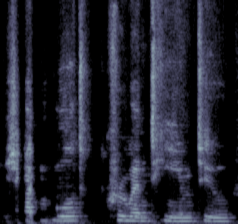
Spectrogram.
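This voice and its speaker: A woman co-hosting a radio show in casual chat, halting and often repeating herself. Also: mid-range voice, flat delivery, rough recording.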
